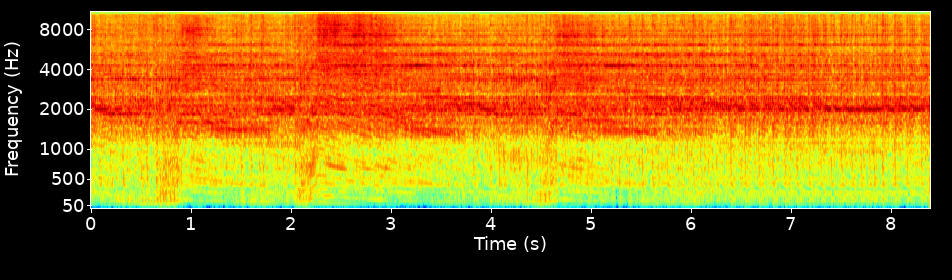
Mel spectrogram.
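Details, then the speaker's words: 1987 Kawasaki KDX80 two-stroke dirt bike on fresh premix, first start during restoration of a non-running bike: raspy note held on the throttle, revs blipping and sagging, won't settle into a clean idle on its own; owner says most don't idle right. "most of them don't idle right"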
